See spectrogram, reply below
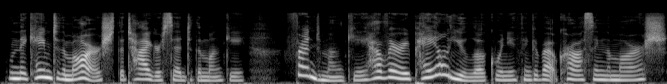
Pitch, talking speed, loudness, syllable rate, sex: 240 Hz, 235 wpm, -17 LUFS, 5.2 syllables/s, female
